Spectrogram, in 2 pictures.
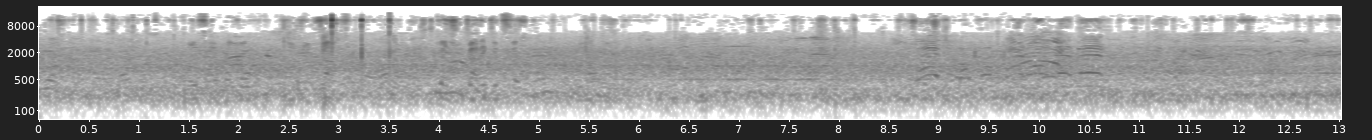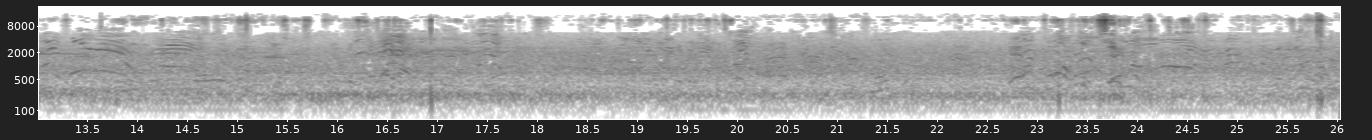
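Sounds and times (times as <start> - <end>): distant indistinct voices: 0.0 - 26.0
outdoor background noise: 0.0 - 26.0.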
